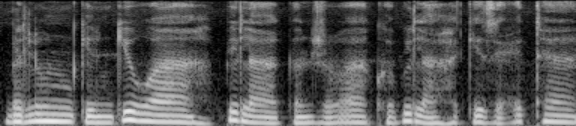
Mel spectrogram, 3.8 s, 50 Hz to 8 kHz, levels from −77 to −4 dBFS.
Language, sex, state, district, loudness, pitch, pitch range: Rengma, female, Nagaland, Kohima, -18 LUFS, 145 Hz, 135-160 Hz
